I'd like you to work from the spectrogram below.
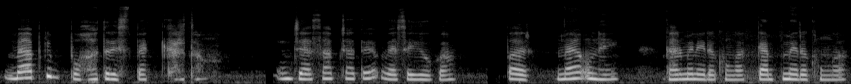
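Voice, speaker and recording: A woman's voice: fairly high pitch, steady tone, moderate pace, mellow. A woman storyteller voicing a dutiful, stubborn young male commando who answers in short, respectful replies. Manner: clipped, respectful.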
